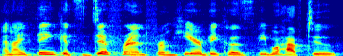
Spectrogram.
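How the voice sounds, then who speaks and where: A woman's voice: medium pitch, normal speed, rough recording. A young woman from Malawi, speaking reflectively as an interview guest. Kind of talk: casual interview conversation.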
